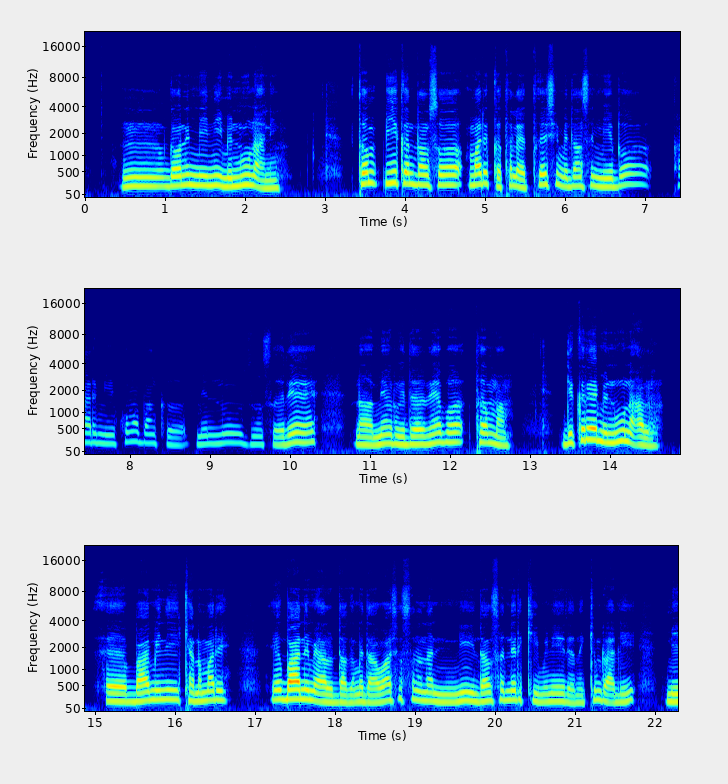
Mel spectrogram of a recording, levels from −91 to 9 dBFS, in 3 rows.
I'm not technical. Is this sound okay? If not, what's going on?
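Yes, no faults here.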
